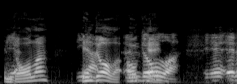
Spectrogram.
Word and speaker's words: Ndola: Did I pronounce it right? Ndola?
